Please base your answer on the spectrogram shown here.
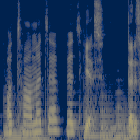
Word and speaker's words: Automata: a poopy I was being like I say automata yes that is correct okay alright someone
